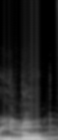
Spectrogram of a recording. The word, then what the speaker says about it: Loeb: Porque em alemão você pronunciaria o Loeb, mas essa é a forma errada. Certo, exatamente. Essa é a maneira correta.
